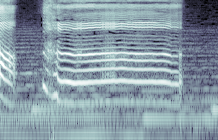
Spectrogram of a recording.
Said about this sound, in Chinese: 女生又急又怕，也跟着哭了起来。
